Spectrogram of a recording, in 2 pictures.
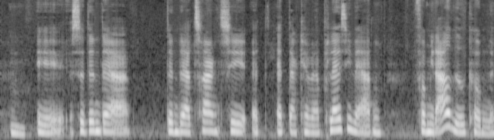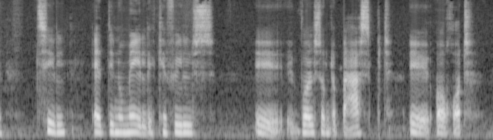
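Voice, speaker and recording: A very slow woman's voice at medium pitch, ordinary pitch variation throughout, broken by long, frequent pauses. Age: 30s. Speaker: podcast co-host, psychologist. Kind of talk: casual chat; scripted narration.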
